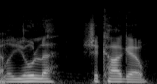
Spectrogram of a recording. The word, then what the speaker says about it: Loyola Chicago: But give him time to get his guys that runs his system like he had at Loyola Chicago. Am I saying that right? – Yeah. – Loyola Chicago.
